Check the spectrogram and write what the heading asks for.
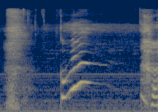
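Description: A young woman's breathy laugh, then about a second in a short high squeal through her hands that rises and then slowly falls in pitch.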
